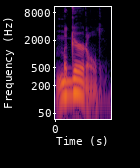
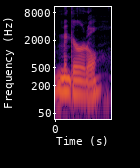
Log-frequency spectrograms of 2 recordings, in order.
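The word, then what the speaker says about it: Megrdle: And I was trying to figure out how to pronounce that, but it's McGirdle. There's no I in McGirdle.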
